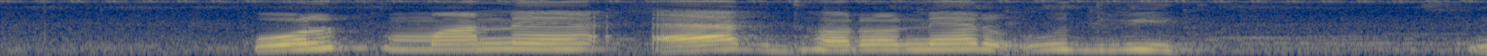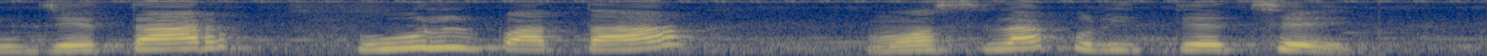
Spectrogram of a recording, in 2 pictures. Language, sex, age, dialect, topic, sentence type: Bengali, female, 18-24, Western, agriculture, statement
